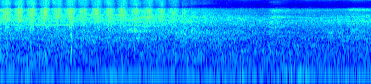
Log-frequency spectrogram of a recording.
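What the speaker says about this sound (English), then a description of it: "you can rub your palms together and make some heat in between them." Palms rubbing briskly together, a steady close-up rasping friction that holds evenly for a few seconds and then eases slightly, with no voices.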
